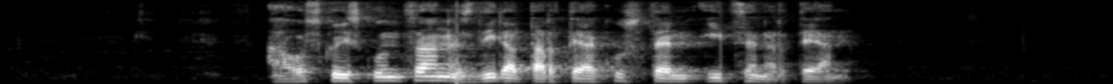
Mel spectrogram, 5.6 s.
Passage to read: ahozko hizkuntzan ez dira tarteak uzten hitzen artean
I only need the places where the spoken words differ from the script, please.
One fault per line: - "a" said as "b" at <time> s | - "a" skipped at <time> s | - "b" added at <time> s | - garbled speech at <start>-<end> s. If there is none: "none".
none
